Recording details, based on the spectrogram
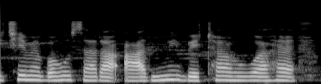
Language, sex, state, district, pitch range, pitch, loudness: Hindi, female, Jharkhand, Deoghar, 180-205 Hz, 185 Hz, -17 LUFS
